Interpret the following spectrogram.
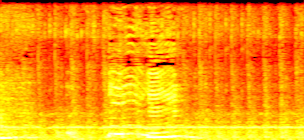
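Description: Domestic sewing machine stitching at a steady speed, its motor humming with the rapid, even strokes of the needle, as quilt fabric and a template are guided by hand under a ruler foot with the feed dogs down.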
